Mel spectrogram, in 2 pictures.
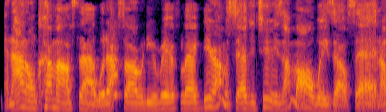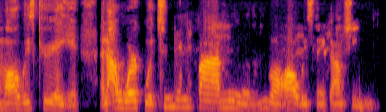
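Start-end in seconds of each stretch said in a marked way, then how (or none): none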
